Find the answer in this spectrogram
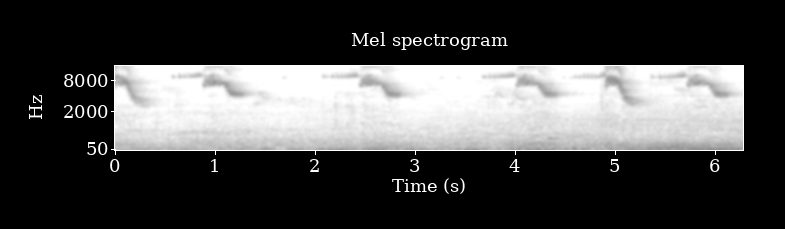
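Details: Fast song of a blue-black grassquit aimed at another bird, a string of piercing, high, buzzy notes falling in pitch, delivered in quick succession about once a second over a low rumbling background.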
